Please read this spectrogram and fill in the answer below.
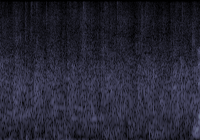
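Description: A small seated audience clapping steadily.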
